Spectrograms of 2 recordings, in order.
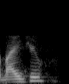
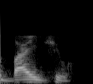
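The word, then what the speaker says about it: Byjoo: Bupal Baiju. – I'm sorry? – Bupal Baiju.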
